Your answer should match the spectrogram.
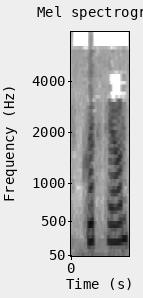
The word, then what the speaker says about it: Kutztown: Box 181, Cookstown, Pennsylvania, 19530.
